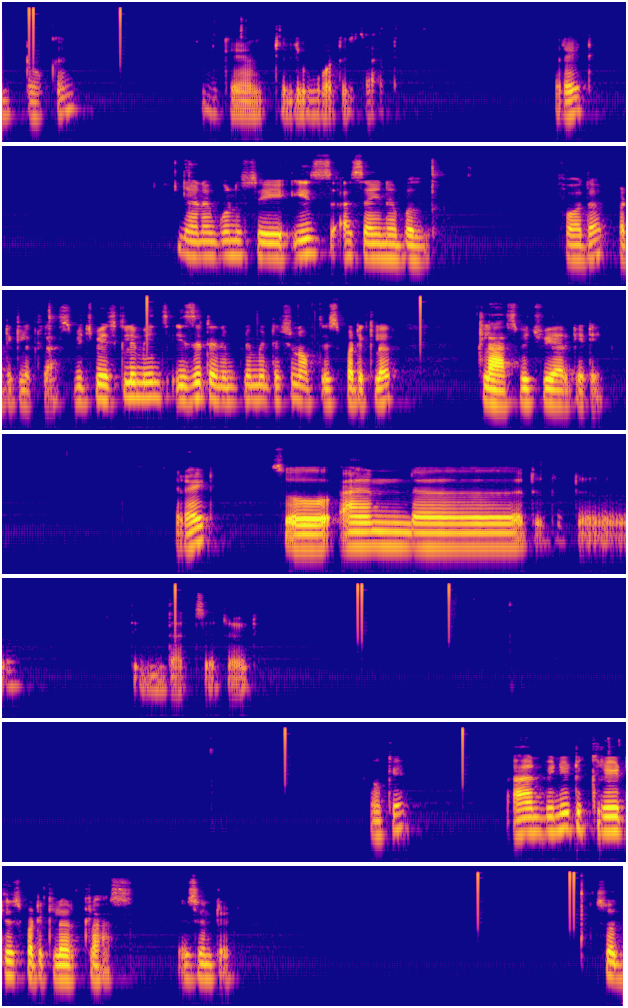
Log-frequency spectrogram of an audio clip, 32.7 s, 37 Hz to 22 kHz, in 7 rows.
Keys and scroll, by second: 7.9 Return, 28.0 alt+Return.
